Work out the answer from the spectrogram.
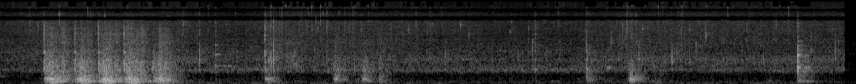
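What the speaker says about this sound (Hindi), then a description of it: "तेज आंच पे हम इनको फ्राई करेंगे।" Bitter gourd frying on high heat in a pan: a hissing sizzle with bursts of crackling and spatter, heaviest in the first two seconds, then intermittent pops and stirring scrapes over a steady background fizz.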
